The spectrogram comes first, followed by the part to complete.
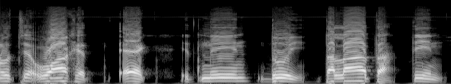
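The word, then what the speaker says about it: واحد: কথা বলার সময় বলে থাকে ওয়াহেদ আর সঠিক উচ্চারণ হচ্ছে ওয়াহেদ এক ইতনি দুই তালাতা তিন আরবা চার খামসা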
